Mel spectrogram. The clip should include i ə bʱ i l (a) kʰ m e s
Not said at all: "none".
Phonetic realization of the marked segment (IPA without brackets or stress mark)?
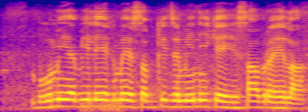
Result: e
